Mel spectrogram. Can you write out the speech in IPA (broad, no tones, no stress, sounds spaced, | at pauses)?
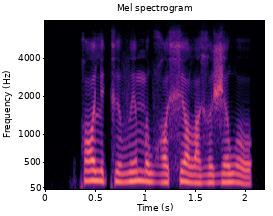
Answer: k ɔ lʲ ə kʲ o β ɪ m ə w ɣ ɔ xʲ ɵ lˠ ɪ ɣ ɵ ʒ ə w o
